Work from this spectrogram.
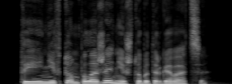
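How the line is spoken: Calm. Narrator (Russian): спокойно ответила она

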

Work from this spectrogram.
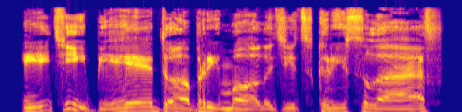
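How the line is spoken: Creaky old witch voice. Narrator (Russian): Скрипучим голосом классической ведьмы проговорила бабка

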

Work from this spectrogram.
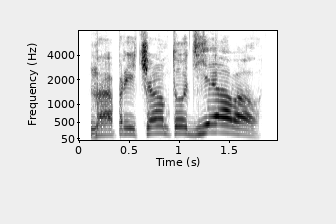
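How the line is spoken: Roaring man. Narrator (Russian): взревел все тот же человек со звездами на плечах

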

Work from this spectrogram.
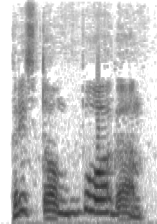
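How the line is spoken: Anguished howl. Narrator (Russian): взвыл Лудицкий

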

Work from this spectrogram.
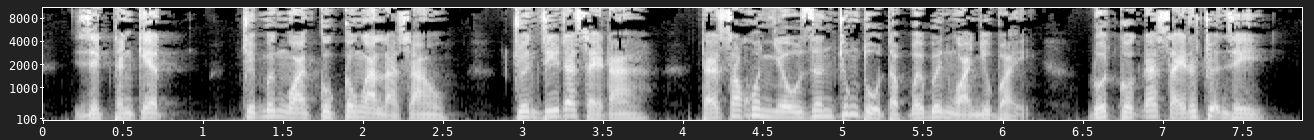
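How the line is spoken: Angry. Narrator (Vietnamese): Liêu Kinh Vũ tức giận nói

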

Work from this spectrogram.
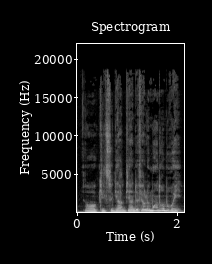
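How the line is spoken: Angry exclamation. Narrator (French): s'écria le musicien avec colère

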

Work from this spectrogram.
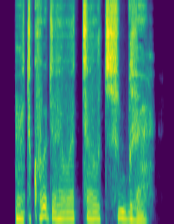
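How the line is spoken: Quiet hiss through teeth. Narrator (Russian): Прошипел я тихо сквозь зубы

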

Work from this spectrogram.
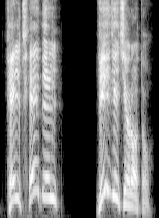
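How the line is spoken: Shout. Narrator (Russian): крикнул

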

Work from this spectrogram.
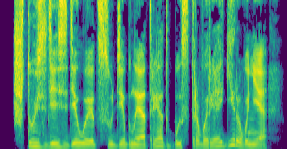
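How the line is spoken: Shocked mutter. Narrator (Russian): потрясенно пробормотал Нань Гуадзы

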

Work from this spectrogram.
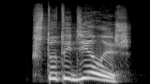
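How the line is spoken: Shouting. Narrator (Russian): закричал он

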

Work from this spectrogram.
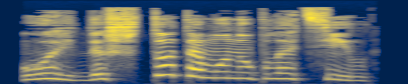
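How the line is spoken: Irritated. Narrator (Russian): раздраженно поморщилась

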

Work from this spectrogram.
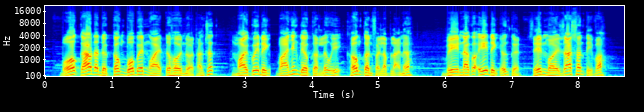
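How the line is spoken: Raised voice. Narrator (Vietnamese): Ngô Thiên Lương đã cao giọng nói

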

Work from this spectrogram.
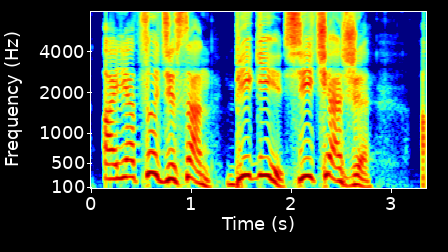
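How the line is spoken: Urgent scream. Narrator (Russian): она закричала

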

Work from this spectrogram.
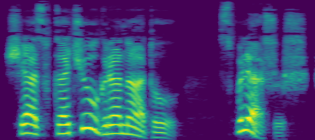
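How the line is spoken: Calm promise, unseen man. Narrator (Russian): спокойно пообещал невидимый хозяин убежища

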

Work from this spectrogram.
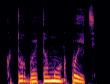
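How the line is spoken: Fearful whisper. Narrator (Russian): Тем же шепотом, словно нас может услышать это нечто, говорю

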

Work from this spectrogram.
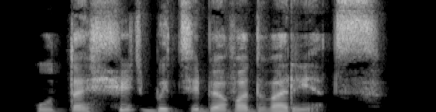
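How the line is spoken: Quiet menacing whisper. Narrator (Russian): Тихонько и очень угрожающе прошептал

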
